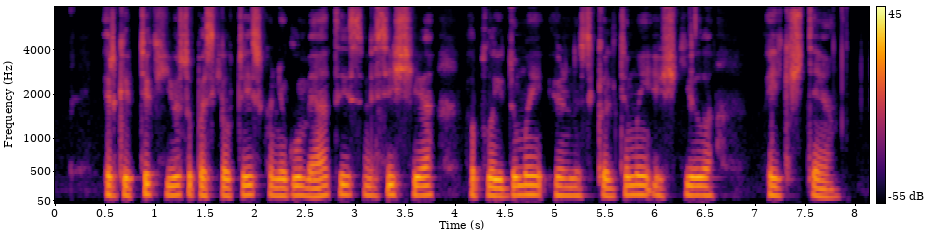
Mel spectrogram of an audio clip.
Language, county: Lithuanian, Telšiai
